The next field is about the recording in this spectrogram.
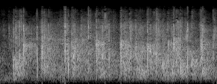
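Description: Applause at a meeting: many hands clapping together in a dense, steady burst lasting about two seconds, fairly loud, without speech.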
